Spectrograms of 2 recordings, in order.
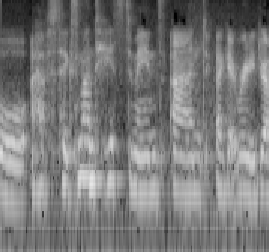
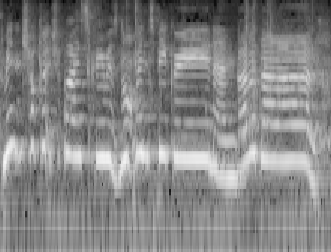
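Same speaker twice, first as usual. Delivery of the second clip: high, loud mock-indignant voice; imitating people complaining about green ice cream, hammed-up and higher; mocking objectors; 10 semitones higher, 5 dB louder than usual. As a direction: parody a fussy critic, pitched way up. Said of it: "so many people out there are gonna be like".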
